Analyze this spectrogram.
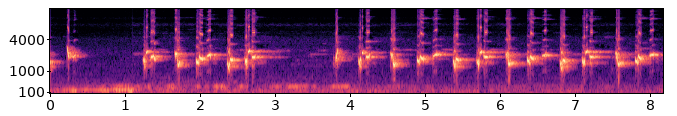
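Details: Yellow-vented bulbul delivering a long ropel song, aimed at stirring silent birds to sing. After a short pause, clear chirpy two-pitch whistles repeat steadily about three a second. Faint low murmuring is heard near the start.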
